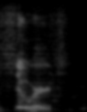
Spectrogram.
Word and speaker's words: Ewers: It's Quinn Sewers.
